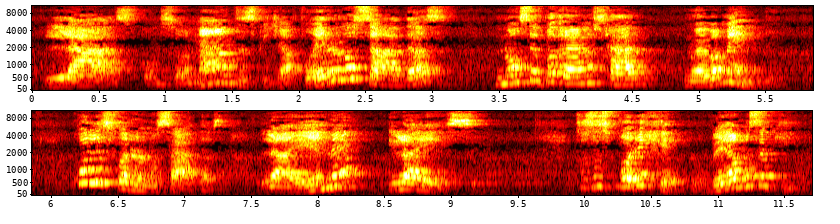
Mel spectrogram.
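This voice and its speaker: A woman teaching a grammar lesson, speaking deliberately and stretching out the example words she stresses. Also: fairly high pitch, darkish tone, slight background noise. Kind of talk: slow explanatory Spanish grammar lesson. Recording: echoey room, voice from a distance.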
